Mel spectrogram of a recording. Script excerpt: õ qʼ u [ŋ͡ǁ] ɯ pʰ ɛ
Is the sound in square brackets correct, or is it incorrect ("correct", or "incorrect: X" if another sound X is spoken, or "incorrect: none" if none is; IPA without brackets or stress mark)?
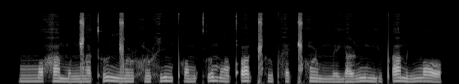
incorrect: ǁʰ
